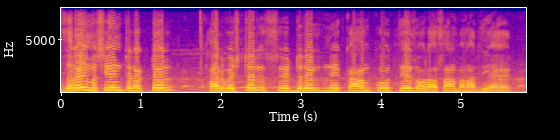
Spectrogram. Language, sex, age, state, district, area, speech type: Urdu, male, 30-45, Uttar Pradesh, Balrampur, rural, spontaneous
